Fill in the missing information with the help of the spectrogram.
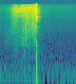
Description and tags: Unsheathing a knife
Pulling a dagger from its sheath.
